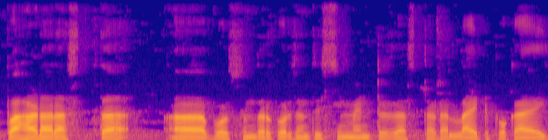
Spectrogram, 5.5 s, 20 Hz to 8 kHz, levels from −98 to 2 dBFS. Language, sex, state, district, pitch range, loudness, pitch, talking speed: Odia, male, Odisha, Malkangiri, 120-125 Hz, -21 LUFS, 125 Hz, 140 wpm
